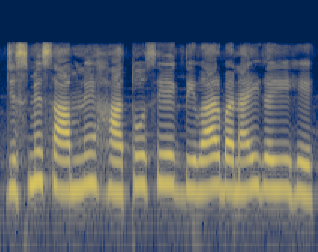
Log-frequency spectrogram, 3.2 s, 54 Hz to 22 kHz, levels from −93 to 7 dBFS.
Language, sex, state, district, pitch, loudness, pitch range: Hindi, female, Madhya Pradesh, Bhopal, 245 Hz, -14 LUFS, 235-270 Hz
